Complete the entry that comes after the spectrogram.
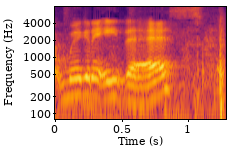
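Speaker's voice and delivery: usual speaking voice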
